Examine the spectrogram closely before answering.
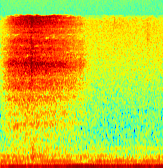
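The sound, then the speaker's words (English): A deep inhalation through the nose, taken during a guided breathing exercise: an airy, rushing intake that is strongest in its first half, then thins to a softer breath. “Let's take another deep breath in together.”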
